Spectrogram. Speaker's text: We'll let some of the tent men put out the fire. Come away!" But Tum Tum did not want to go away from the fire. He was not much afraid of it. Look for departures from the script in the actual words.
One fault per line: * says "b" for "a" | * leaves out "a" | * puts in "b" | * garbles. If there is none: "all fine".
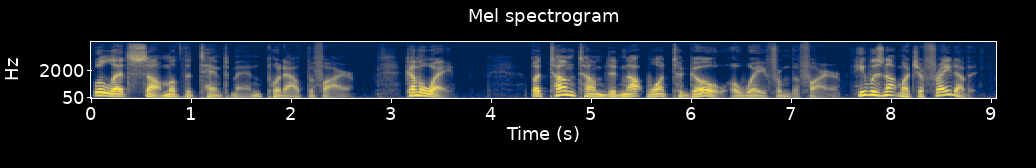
all fine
